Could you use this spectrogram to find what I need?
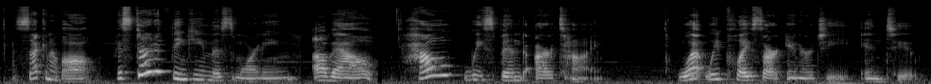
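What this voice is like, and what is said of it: Slightly slurred speech. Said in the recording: “my mouth is still a little numb, so forgive me if it sounds like I'm slurring”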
